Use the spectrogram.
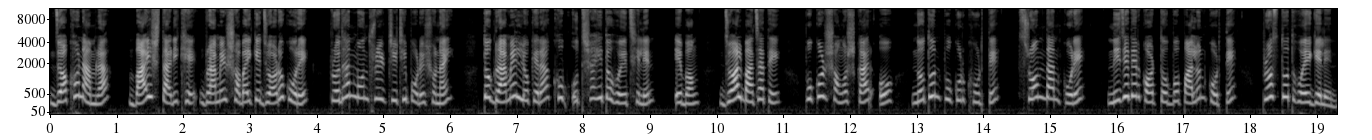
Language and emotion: Bengali, neutral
